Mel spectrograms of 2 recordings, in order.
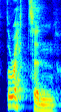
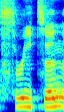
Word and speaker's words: threaten: now this should be pronounced threaten not three turn as i sometimes hear it should just be threaten number 17.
